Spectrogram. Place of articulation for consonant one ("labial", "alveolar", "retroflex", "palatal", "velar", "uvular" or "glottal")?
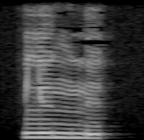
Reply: alveolar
